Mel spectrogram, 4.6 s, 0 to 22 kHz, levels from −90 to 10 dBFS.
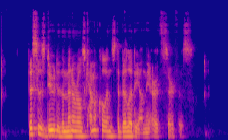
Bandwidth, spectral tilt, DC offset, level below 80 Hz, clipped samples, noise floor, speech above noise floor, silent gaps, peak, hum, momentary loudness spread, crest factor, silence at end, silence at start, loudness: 16 kHz; -5.5 dB/octave; under 0.1%; -62 dBFS; under 0.1%; -65 dBFS; 47 dB; none; -2 dBFS; none; 17 LU; 18 dB; 0.75 s; 0.6 s; -19 LUFS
